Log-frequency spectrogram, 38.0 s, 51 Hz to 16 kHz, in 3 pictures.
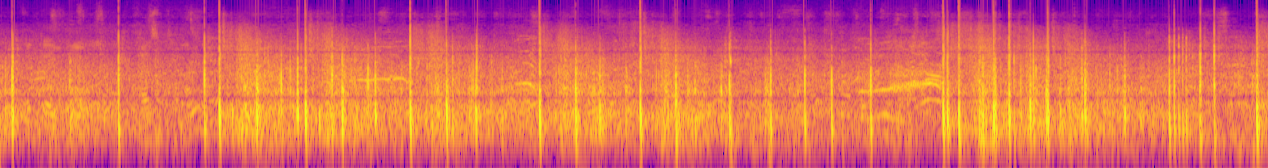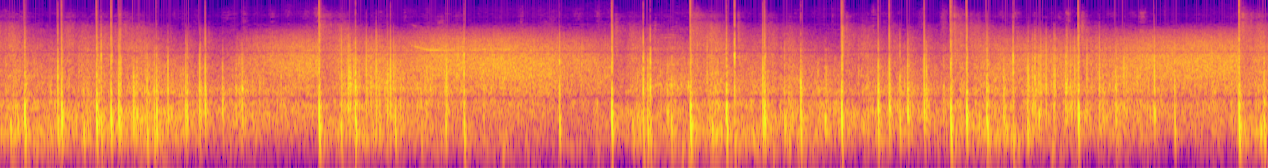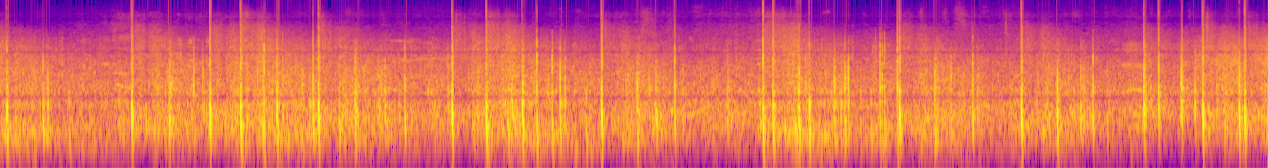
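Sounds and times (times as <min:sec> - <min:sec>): firework bangs: 0:00.0 - 0:38.0
wash of small firework bursts: 0:00.0 - 0:38.0.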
